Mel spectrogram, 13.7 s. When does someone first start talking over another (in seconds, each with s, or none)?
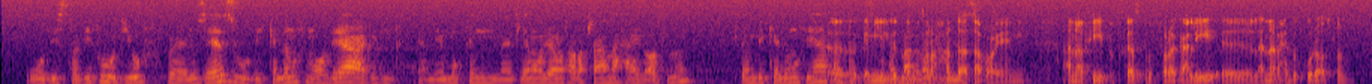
8.2 s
